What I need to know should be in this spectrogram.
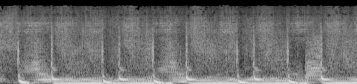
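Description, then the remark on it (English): A loud, steady wash of radio hiss like television static, representing the light from the Big Bang still spreading out, with a low hum underneath and deep thumping pulses that repeat at a regular beat, roughly every two-thirds of a second. “Hear it as a radio hiss.”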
